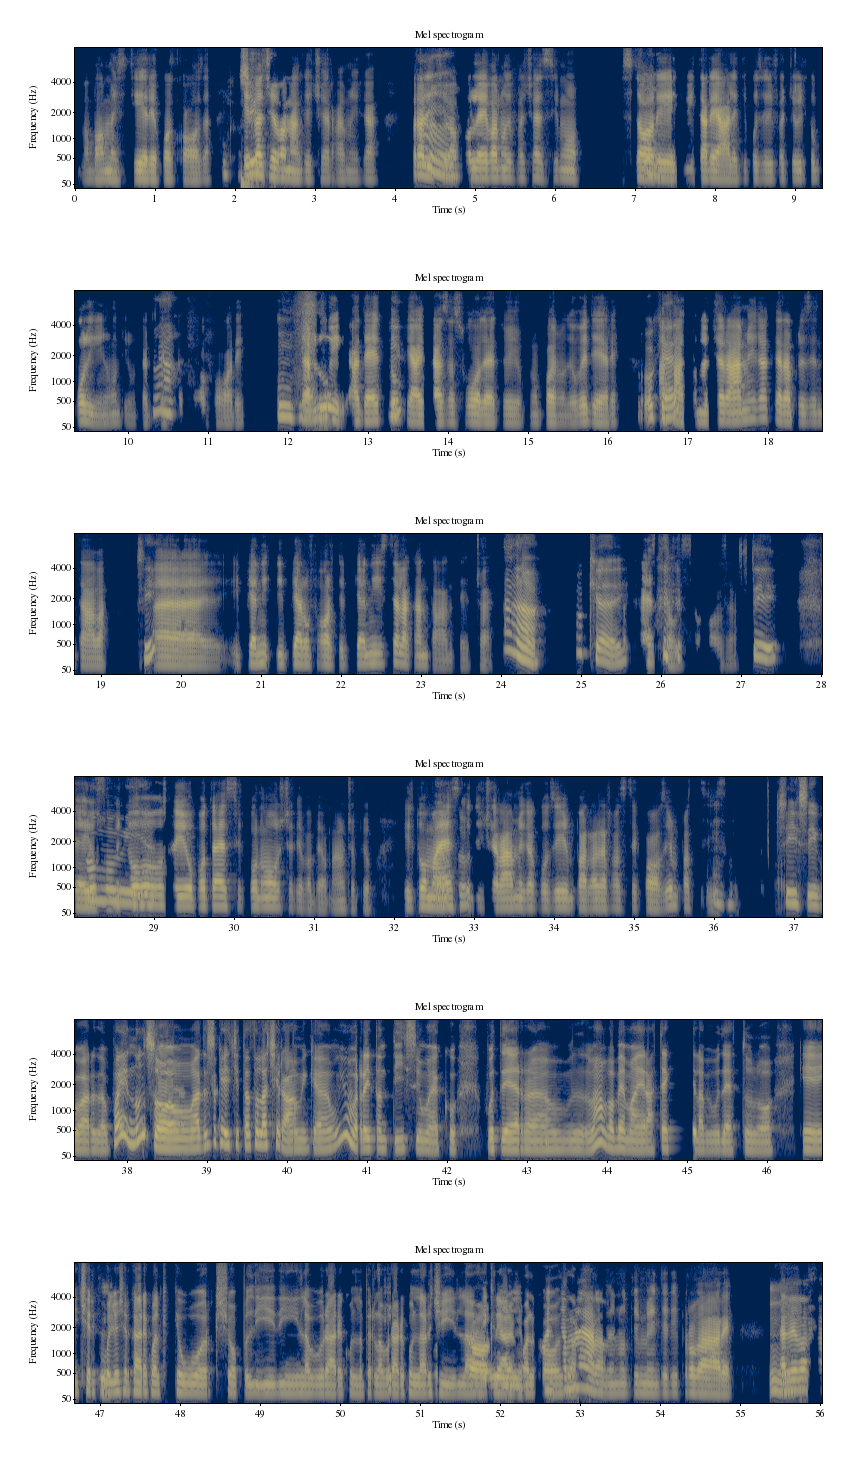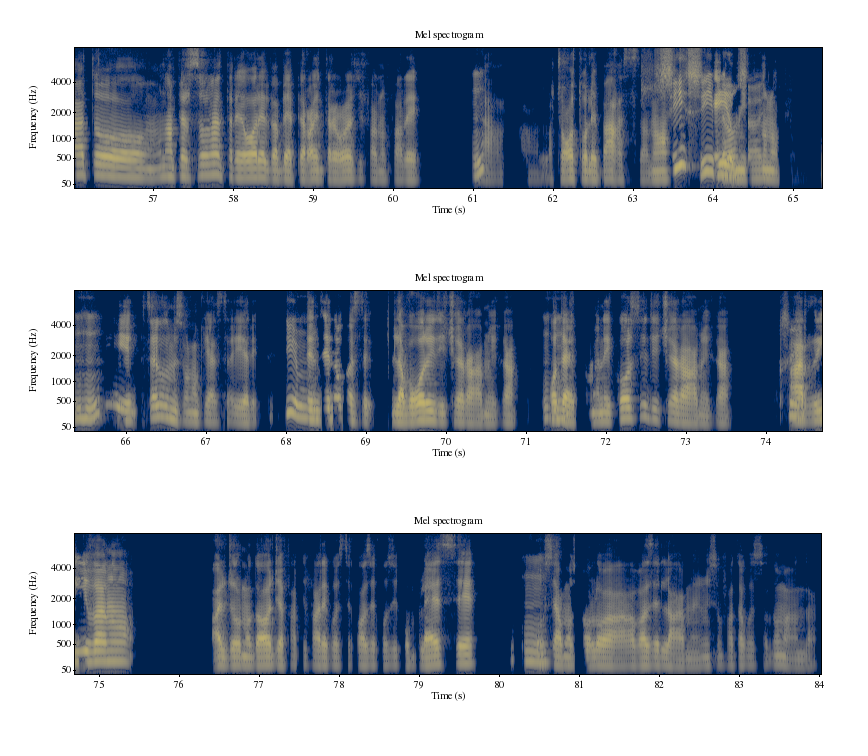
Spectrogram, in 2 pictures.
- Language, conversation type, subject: Italian, unstructured, Hai mai scoperto una passione inaspettata provando qualcosa di nuovo?
- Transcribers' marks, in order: other background noise; tapping; "Cioè" said as "ceh"; chuckle; "cioè" said as "ceh"; chuckle; "Cioè" said as "ceh"; unintelligible speech; in English: "workshop"; unintelligible speech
